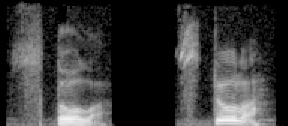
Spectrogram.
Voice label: "stola", lakota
